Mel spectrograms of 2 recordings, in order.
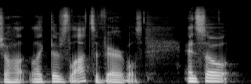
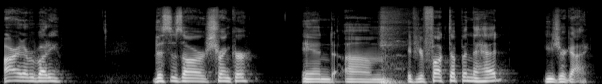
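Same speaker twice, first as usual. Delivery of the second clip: higher-pitched announcement to a team; imitated coach; 5 semitones higher than usual. Coach introducing the new shrink to players, mock announcement. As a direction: play the coach addressing the whole room. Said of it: "and he says, um".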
